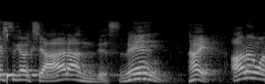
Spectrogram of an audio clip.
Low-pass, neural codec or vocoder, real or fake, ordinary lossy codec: none; none; real; none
